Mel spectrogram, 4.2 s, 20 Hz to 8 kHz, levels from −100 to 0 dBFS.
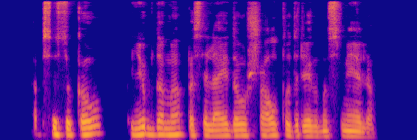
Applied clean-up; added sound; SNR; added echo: none; none; none; none.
